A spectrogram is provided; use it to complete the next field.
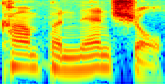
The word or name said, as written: componential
